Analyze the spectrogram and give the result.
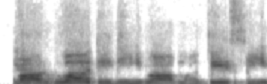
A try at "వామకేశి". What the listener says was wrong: కేసి అంటున్నారు మరి.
